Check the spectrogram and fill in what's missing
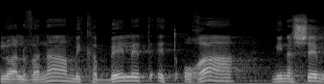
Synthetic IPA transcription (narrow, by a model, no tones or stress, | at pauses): loalvanamekʰabelet̪et̪o̞ʁa | minaʃem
